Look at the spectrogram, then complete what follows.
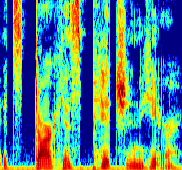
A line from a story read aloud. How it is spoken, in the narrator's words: grumbled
